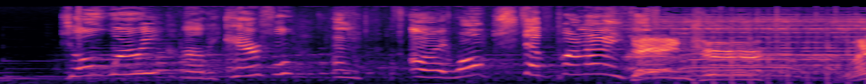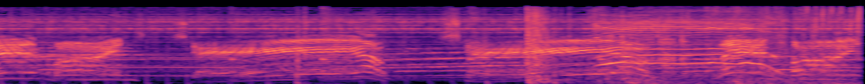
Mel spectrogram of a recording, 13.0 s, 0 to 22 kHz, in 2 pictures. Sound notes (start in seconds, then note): 0.2 silly music; 5.5 alarm ringing; 8.7 siren blaring; 10.4 crashing; 11.6 kids screaming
